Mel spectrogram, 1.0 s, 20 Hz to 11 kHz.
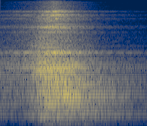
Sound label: Timer; PC Gamer IT CD 48; trickstyle; TSdemo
